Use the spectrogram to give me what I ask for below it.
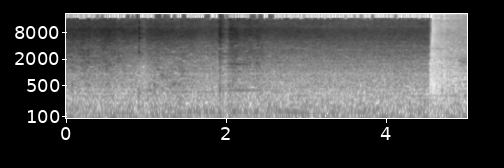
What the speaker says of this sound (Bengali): লবণ হলুদ গুঁড়ো দিয়ে আমি আলু বেগুনটাকে আবার কষিয়ে নিচ্ছি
